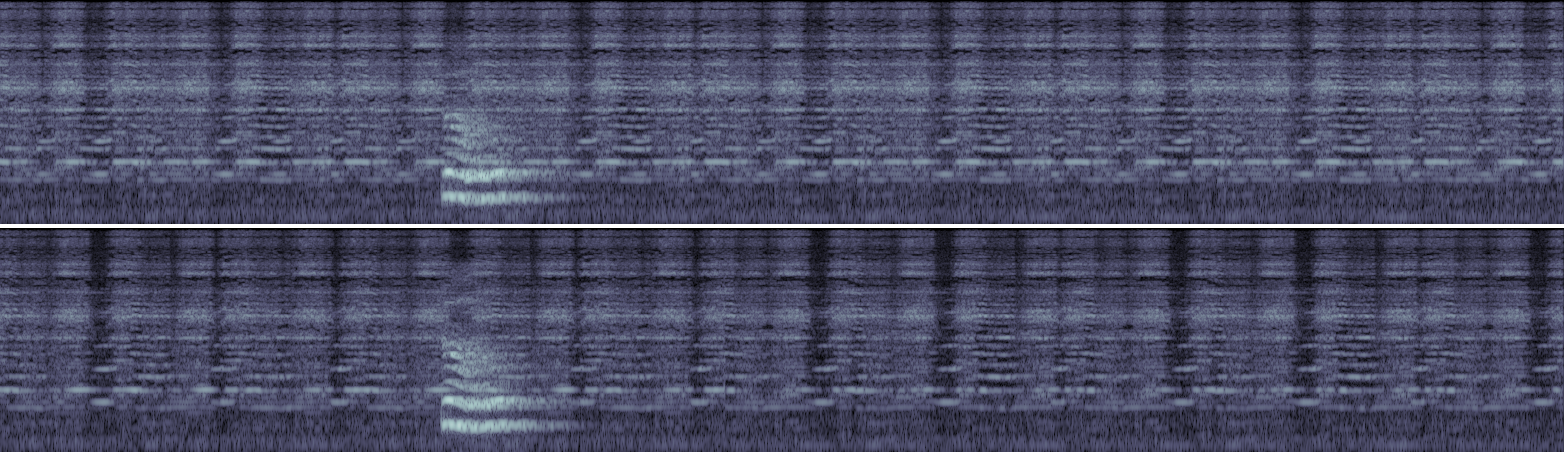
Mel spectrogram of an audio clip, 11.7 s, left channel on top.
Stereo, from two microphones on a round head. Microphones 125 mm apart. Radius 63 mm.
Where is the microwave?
No microwave in this recording.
